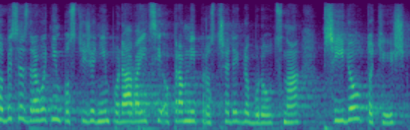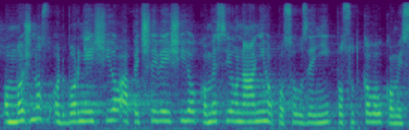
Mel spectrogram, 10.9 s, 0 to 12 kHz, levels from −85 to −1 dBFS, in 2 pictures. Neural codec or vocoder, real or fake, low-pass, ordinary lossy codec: none; real; 10.8 kHz; MP3, 64 kbps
